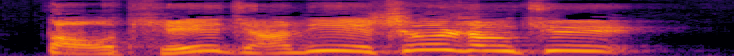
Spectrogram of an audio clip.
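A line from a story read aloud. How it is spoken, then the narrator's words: Shouting. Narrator (Chinese): 凡西尼……朝队员们高喊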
